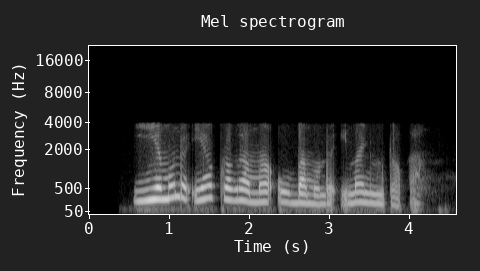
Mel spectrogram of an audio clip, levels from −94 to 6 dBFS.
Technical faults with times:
none

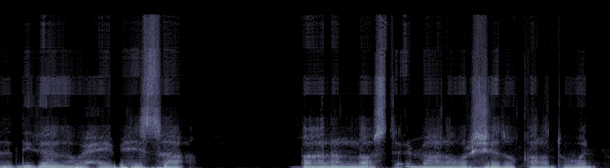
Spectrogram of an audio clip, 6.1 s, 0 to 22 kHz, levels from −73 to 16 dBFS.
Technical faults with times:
0.00-6.11 Opus compression

